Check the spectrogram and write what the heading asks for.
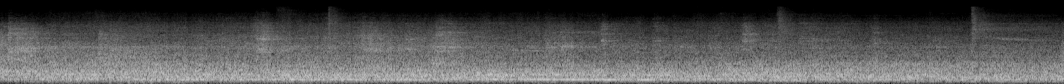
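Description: London Underground 1972 tube stock train running into a deep-level station platform and slowing: a loud steady rumble of wheels on rail with a low steady hum that fades about six seconds in, and scattered sharp clicks from the wheels.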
